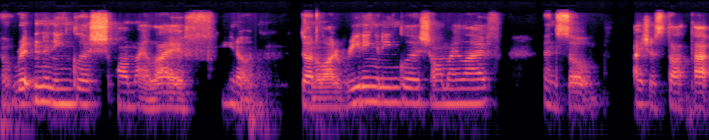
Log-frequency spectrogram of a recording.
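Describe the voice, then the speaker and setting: A woman speaks with a Korean accent. She goes at a fairly slow pace. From Korea, raised in US from young age. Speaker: filmmaker. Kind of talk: panel Q&A.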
